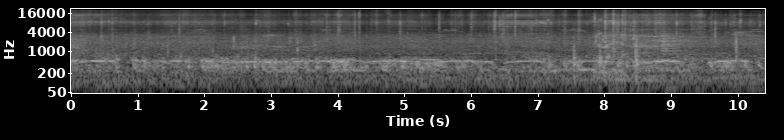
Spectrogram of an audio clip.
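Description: Pigeons cooing from a rooftop loft, with steady layered low coos that overlap continuously and a few faint chirps, moderately close.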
